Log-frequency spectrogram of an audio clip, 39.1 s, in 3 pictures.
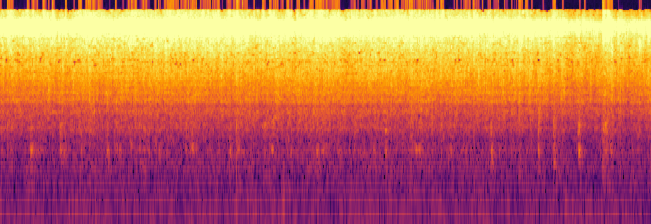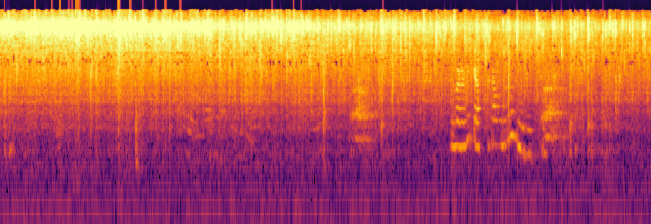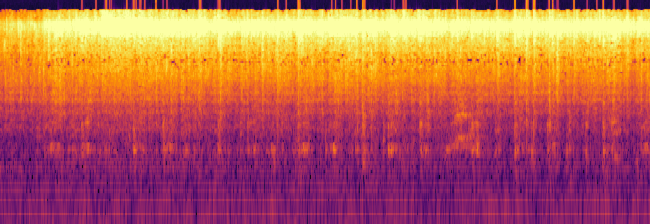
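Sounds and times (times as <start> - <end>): onions sizzling in hot oil: 0.0 - 39.0.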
